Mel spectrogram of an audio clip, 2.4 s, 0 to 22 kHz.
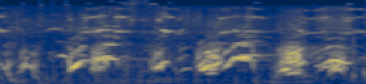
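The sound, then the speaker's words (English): Nick Petit's team of 14 excited sled dogs, just in from a long run at the Iditarod checkpoint of the Iditarod race, bark and yip in harness in quick, overlapping bursts, loud, with whiny high-pitched cries between barks and no talking. “Nick Petit had just come off a long run, but his dogs had their tails up, leaping in their harnesses, looking like they could keep running all the way to the Yukon.”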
